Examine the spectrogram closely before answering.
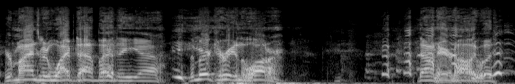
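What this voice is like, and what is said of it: Imitates another person's voice. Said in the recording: “who are you doing an impression of?... Alex Jones”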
